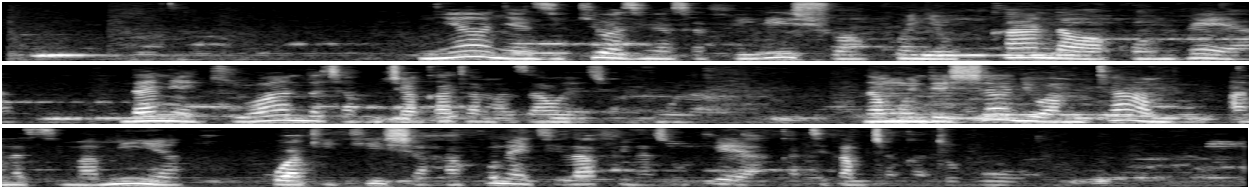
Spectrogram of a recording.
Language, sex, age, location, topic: Swahili, female, 25-35, Dar es Salaam, agriculture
